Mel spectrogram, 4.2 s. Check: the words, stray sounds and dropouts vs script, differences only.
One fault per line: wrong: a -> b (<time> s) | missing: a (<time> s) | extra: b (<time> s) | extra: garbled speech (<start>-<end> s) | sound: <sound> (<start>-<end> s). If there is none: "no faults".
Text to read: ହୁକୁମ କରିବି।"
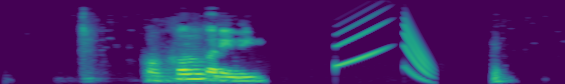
sound: chirp (2.5-3.3 s)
